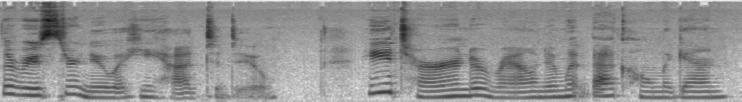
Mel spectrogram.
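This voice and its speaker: With a darkish, medium-pitched voice that swings widely in pitch, a woman teacher reads a picture book expressively at an unhurried pace, with slight background noise. She mixes in simple math, taking young listeners through sums step by step and prompting them with questions.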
